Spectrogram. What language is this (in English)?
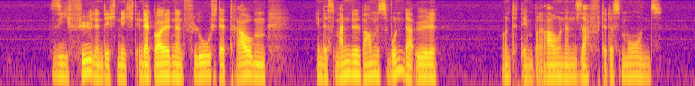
German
